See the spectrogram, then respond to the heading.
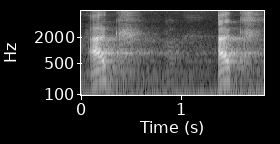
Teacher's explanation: ketika disukunkan terdengar jelas bahwa dia memang ada hambusan nafasnya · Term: Hames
